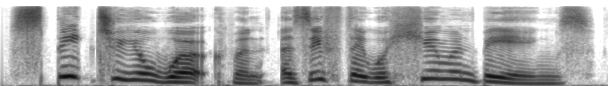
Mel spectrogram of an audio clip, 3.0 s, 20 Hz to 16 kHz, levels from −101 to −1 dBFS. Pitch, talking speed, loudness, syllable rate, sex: 240 Hz, 195 wpm, -17 LUFS, 4.6 syllables/s, female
